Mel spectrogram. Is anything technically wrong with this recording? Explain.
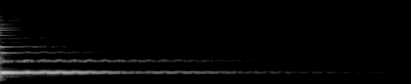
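No, nothing in this music points to a technical fault in the signal.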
